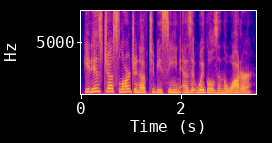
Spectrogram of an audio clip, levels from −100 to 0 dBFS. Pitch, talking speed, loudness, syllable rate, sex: 220 Hz, 240 wpm, -16 LUFS, 5.4 syllables/s, female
